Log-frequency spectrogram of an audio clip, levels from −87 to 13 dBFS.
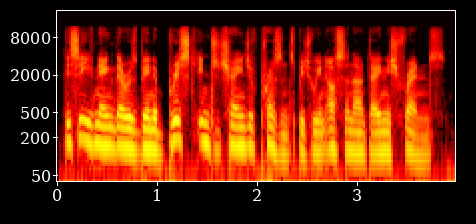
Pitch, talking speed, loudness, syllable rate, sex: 135 Hz, 240 wpm, -20 LUFS, 6.7 syllables/s, male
